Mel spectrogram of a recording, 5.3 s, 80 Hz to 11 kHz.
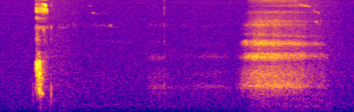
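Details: Domestic cat sleeping in a box, close-miked, with a 13-year underlying disease that makes him sound snotty and sneeze constantly: one sharp sneeze, a faint sniff, then a longer harsh, breathy, wheezing exhalation.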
